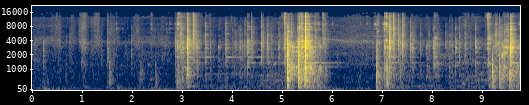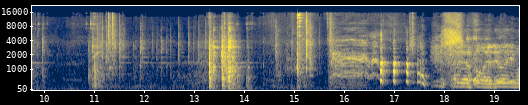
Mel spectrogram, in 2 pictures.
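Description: Weight plates on a vector wrench's cable loading pin clanking against each other as the handle is lifted and set down for repeated reps, about seven clanks a couple of seconds apart. A man's voice comes in near the end.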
